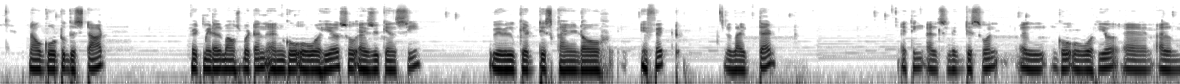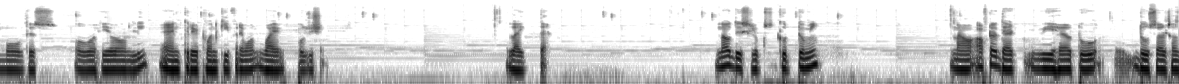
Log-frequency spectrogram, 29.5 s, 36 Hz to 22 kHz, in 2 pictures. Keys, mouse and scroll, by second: 2.3 middle click, 4.1 scroll down 1, 5.5 click, 7.9 click, 9.4-10.9 alt+middle drag, 10.9-17.2 drag, 22.2 click, 24.7 alt+click, 25.7-27.9 scroll up 1.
